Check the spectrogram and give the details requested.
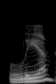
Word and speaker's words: Lia: we pronounced your name Leah Leah M short and sweet l i a sounds like two two first names but it's first and last Leah yes all right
